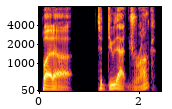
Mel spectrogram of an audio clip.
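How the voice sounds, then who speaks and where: A man hosting a podcast in casual chat, animated, laughing often and swearing freely. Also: sits low, slow pace, dry recording, clean studio sound.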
